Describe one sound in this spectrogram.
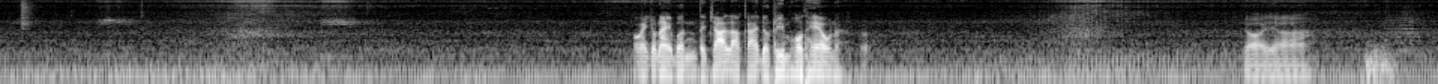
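Motorbike engines hum steadily along a street.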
